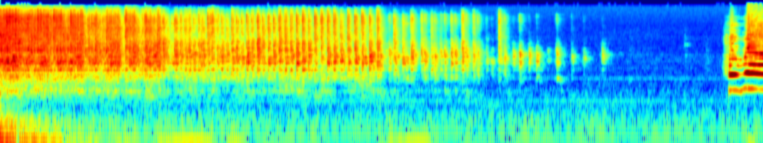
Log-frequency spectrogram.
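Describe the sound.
A spinning prize wheel clicks as it picks the next series to review. It starts as a dense, rapid rattle of ticks that gradually slows and thins out until it stops, and a brief tonal burst follows at the end.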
